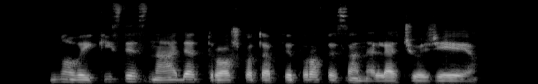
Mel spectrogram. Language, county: Lithuanian, Alytus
